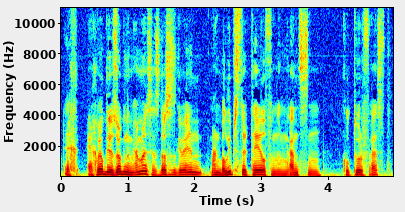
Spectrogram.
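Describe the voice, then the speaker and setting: A man's voice: mid-range voice, fairly even intonation, a little fast, warm tone, no echo. A man co-hosting a casual chat, friendly and asking his partner questions. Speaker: podcast co-host.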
